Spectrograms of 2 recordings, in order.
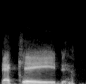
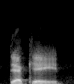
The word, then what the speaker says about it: decade: uh uh uh pronunciation decade okay decade uh it was decade decade it's second syllable stress okay all right you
